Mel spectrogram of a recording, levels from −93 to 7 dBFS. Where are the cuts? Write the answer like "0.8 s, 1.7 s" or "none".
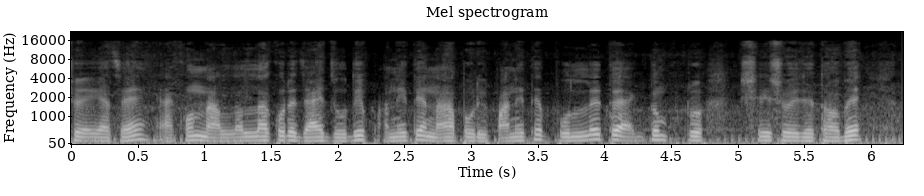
none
